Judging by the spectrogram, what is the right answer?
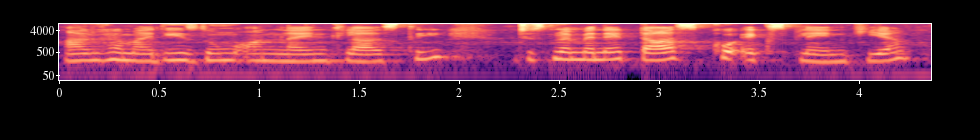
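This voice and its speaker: A woman English teacher, explaining a lesson slowly and repeating key words. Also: medium pitch, fairly even intonation, a little hiss or hum. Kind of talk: recorded classroom lesson.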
